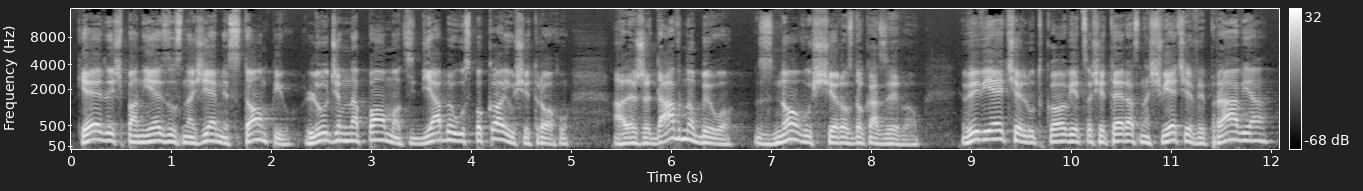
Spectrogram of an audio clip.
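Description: A man voicing an old, pious wandering beggar who talks slowly and gravely. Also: mid-range voice, lively intonation, natural voice.

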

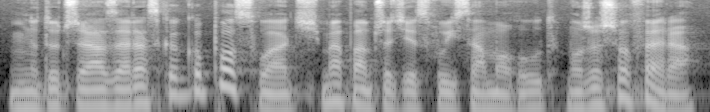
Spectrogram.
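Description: A man voicing a calm, cunning young man who answers dryly and offhandedly in an audiobook. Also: lowish voice, brisk. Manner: dry, laconic, offhand. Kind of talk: audiobook character voice.

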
